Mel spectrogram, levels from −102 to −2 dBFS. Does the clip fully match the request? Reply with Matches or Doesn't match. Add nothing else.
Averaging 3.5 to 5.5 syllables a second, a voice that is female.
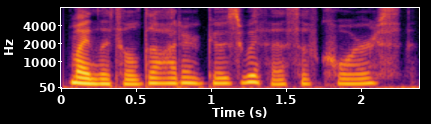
Matches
